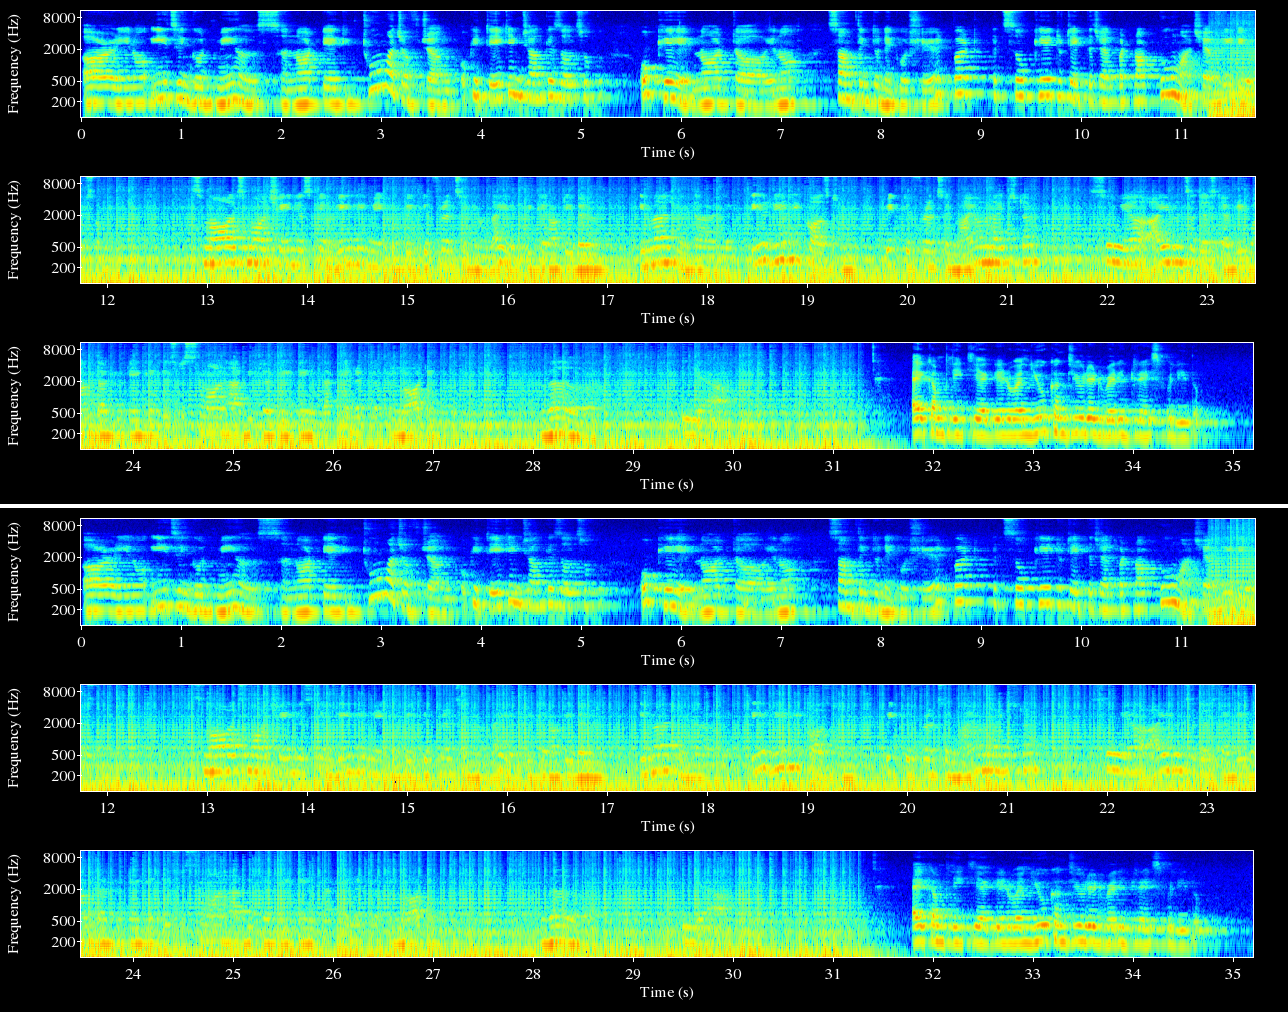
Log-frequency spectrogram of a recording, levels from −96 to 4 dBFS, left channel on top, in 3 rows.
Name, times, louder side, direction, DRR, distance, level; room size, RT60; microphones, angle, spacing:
voice 1, 0.0-5.2 5.6-12.2 12.9-21.5 21.8-27.4 28.1-28.8, left 2 dB, 35° left, 7 dB, 0.5 m, -32 dB
sound 1, 11.3-31.3, equal, 15° right, 1.3 m, -30 dB
voice 2, 29.5-30.0 31.8-34.6, left 1 dB, 80° left, 5 dB, 1.2 m, -29 dB
18.5 x 8.5 x 2.7 m, 1.1 s
head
